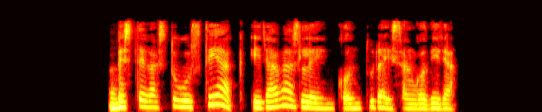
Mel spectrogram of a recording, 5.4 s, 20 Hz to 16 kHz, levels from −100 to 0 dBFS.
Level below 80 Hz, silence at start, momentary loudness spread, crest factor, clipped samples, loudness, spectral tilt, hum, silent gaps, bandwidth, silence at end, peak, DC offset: -54 dBFS; 1.1 s; 8 LU; 20 dB; under 0.1%; -19 LUFS; -5.5 dB/octave; none; none; 8 kHz; 0.9 s; 0 dBFS; under 0.1%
